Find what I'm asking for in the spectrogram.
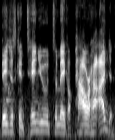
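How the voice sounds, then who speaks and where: A man co-hosting a sports podcast, talking about trades in an excitable, animated way. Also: mid-range voice, quick pace. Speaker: podcast co-host.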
